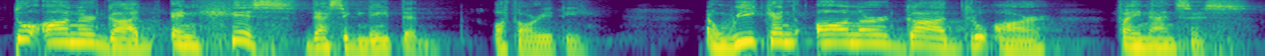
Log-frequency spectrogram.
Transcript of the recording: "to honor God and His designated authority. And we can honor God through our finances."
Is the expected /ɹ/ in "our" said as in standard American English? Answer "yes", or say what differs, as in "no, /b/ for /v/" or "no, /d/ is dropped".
yes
